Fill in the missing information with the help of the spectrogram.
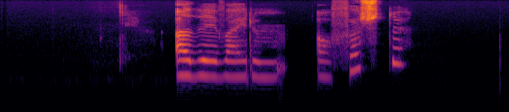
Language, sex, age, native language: Icelandic, female, 8, Icelandic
